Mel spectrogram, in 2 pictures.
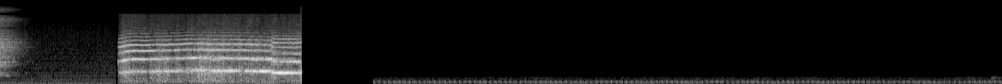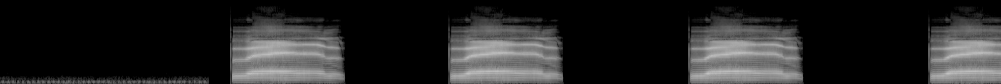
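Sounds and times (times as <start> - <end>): faint low rumble: 3.8 - 12.1.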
